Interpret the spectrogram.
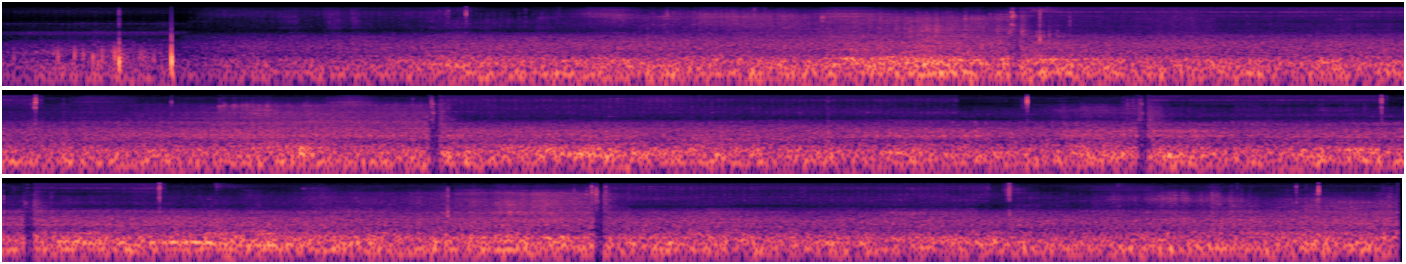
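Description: Double-stack intermodal freight train rolling past: a steady rumble of steel wheels on rail from the loaded well cars, with occasional sharp clicks.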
